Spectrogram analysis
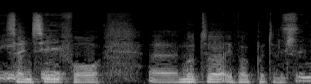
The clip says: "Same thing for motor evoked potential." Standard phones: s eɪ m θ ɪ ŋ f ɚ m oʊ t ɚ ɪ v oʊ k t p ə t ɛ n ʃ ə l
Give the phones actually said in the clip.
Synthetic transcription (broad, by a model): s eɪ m s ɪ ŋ f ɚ m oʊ t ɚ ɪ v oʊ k p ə t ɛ n ʃ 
